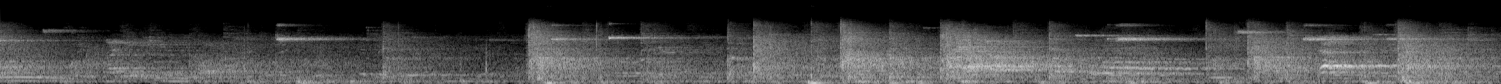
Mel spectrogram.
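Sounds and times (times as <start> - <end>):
court shoes squeaking: 0.0 - 0.9, 2.3 - 15.0
rackets hitting shuttlecock: 5.2 - 15.0.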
